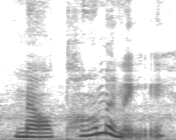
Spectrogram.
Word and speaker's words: Melpomene: So let's copy and see how to pronounce Melpomene. Melpomene.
